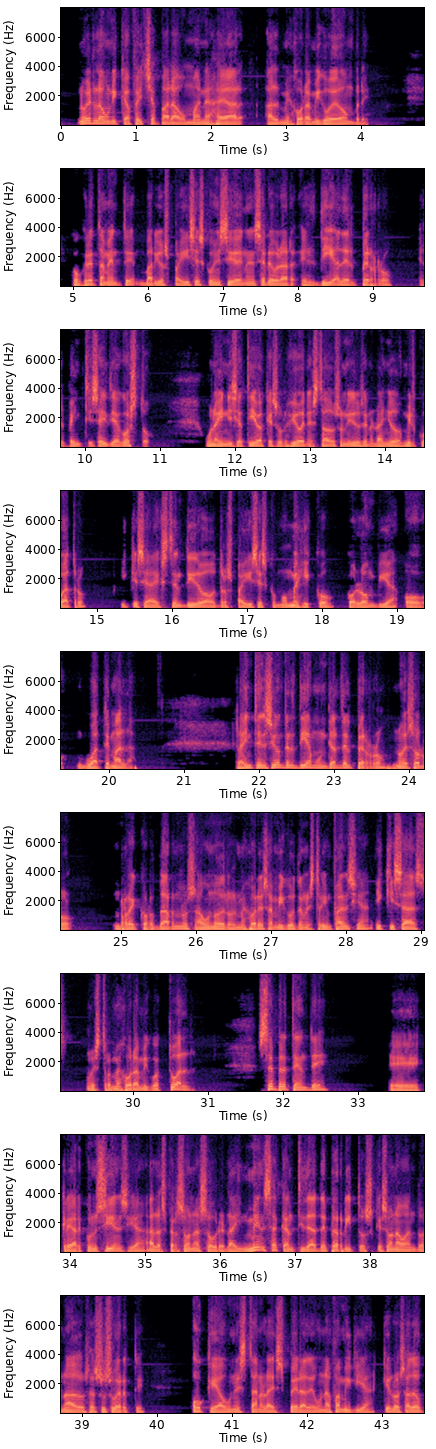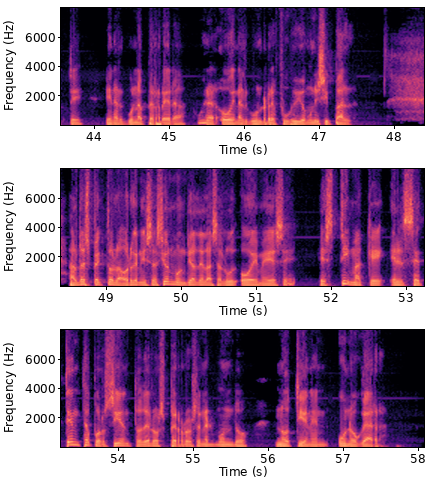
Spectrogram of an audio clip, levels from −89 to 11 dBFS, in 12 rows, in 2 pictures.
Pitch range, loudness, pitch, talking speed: 95-120 Hz, -13 LUFS, 105 Hz, 145 wpm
